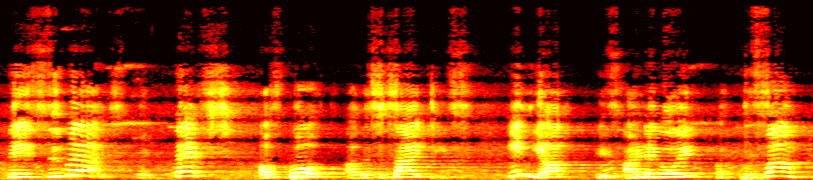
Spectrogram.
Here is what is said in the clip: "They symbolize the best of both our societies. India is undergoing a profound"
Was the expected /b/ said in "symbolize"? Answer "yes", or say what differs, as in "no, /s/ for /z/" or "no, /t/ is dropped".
no, /b/ is dropped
